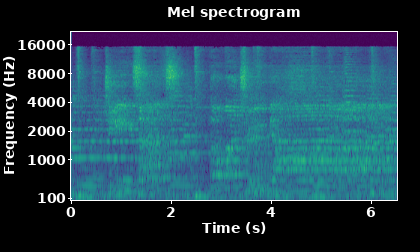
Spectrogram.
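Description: Church choir and worship singers singing a contemporary worship song with the band, in long held notes.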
